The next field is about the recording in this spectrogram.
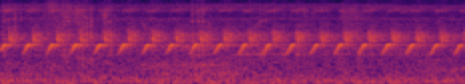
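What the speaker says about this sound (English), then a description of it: "The birds are happy because it just rained." Garden birds after rain, a quick series of bright, evenly spaced chirps repeating in a steady rhythm, fairly close and clear over faint background hiss, with no talking.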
